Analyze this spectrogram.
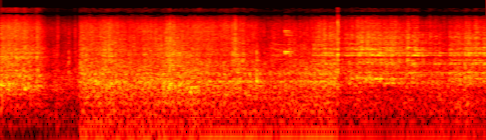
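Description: Shovels scrape through loose gravel.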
